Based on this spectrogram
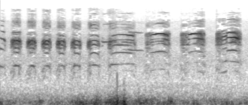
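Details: Wild gulls flying overhead while being fed at the beach in Atlantic City, New Jersey, USA give harsh, nasal squealing calls in a rapid series, about four per second, overlapping; low rumbling wind or surf underneath.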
